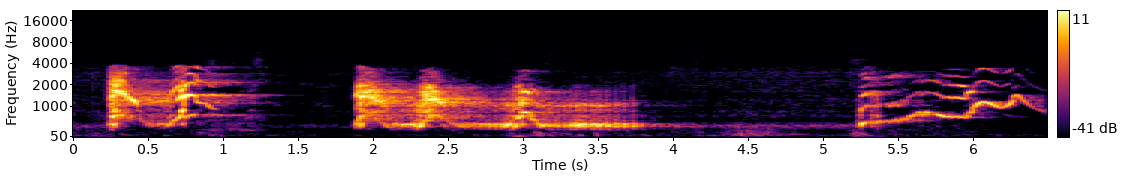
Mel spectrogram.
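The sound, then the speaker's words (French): A poodle from Dieppe named Rex barks and yips in three separate bursts, loud, with rising, whining pitch slides at the end and short pauses between the bursts. “On écoute tout de suite une question d'un caniche de Dieppe, Rex.”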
